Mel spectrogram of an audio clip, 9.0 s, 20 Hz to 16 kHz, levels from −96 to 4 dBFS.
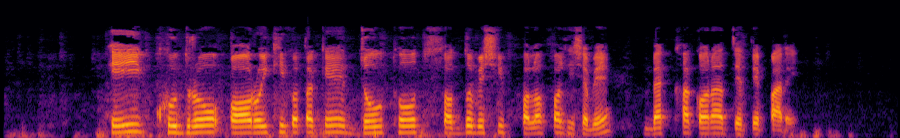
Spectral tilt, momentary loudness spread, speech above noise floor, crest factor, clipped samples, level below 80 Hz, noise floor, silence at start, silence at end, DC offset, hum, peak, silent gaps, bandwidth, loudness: -6 dB/octave; 7 LU; 43 dB; 16 dB; under 0.1%; -46 dBFS; -59 dBFS; 0.95 s; 0.8 s; under 0.1%; none; 0 dBFS; none; 7.8 kHz; -16 LUFS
